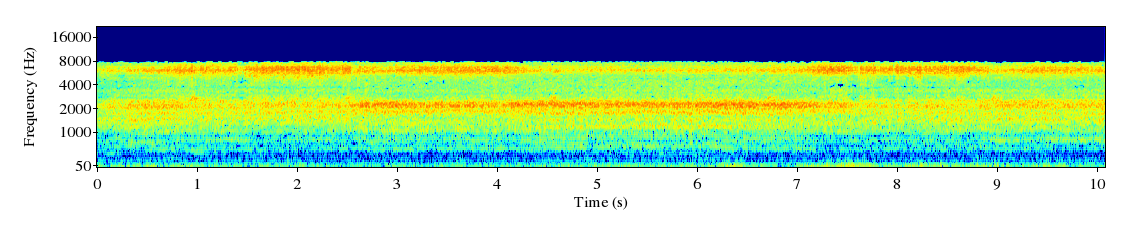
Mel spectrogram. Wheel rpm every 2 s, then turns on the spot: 60, 70, 70, 70, 70.
none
